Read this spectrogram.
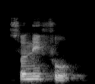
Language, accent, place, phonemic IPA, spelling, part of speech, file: French, France, Lyon, /sɔ.ne fo/, sonner faux, verb, LL-Q150 (fra)-sonner faux.wav
- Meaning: 1. to be out of tune 2. to ring false, to ring hollow, to sound hollow, to sound false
